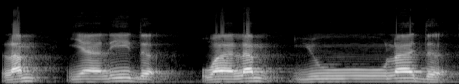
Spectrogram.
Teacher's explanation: Lam yalid, talinya berharokat sukun, maka dimatikan, dibaca yalid dan dikolkolah ataupun dipantulkan suaranya, karena dal ini termasuk huruf kolkolah.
